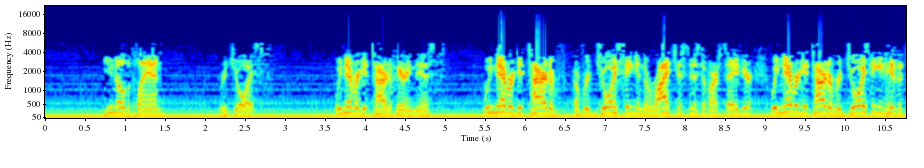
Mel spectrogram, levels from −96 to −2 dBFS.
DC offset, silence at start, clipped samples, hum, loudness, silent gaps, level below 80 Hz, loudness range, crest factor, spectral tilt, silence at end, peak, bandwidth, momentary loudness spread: under 0.1%; 0 s; under 0.1%; 60 Hz at -35 dBFS; -22 LUFS; none; -34 dBFS; 6 LU; 18 dB; -6.5 dB/octave; 0 s; -6 dBFS; 9 kHz; 18 LU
